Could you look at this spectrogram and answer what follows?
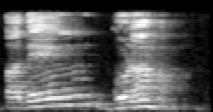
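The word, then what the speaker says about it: अदेङ् गुणः: अदेंग गुणः, शुद्ध उच्चारण करना है, अदेंग गुणः।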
